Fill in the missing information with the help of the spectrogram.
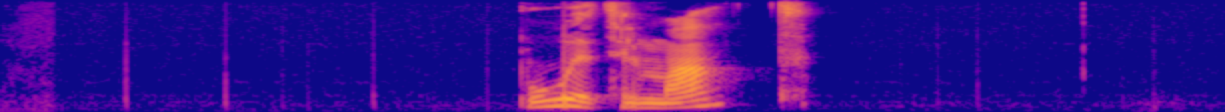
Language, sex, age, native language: Icelandic, male, 20-29, Icelandic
